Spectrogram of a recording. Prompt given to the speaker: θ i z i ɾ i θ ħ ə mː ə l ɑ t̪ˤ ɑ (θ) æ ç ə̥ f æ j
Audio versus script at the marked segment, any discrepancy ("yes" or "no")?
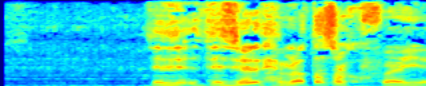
yes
